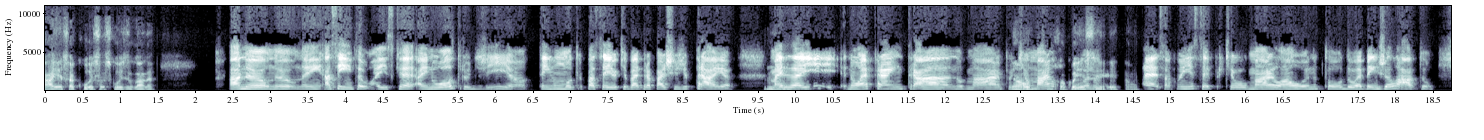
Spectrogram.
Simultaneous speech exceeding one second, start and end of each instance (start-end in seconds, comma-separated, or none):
12.8-14.1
